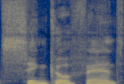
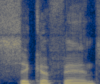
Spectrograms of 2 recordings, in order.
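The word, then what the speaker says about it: sycophant: Uh he made up a word, sinopant. That's not even a word. It's sickant is how it's pronounced.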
